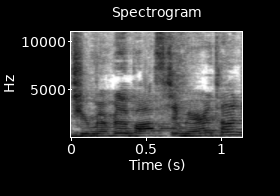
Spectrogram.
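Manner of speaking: put-on sing-song reassurance for a child; talking to a small child. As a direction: explain it sweetly to a little girl. Asking child a question.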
